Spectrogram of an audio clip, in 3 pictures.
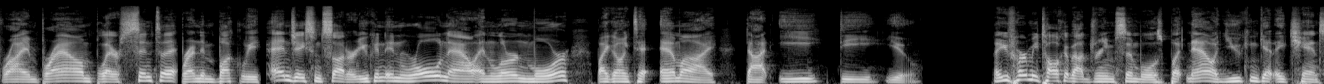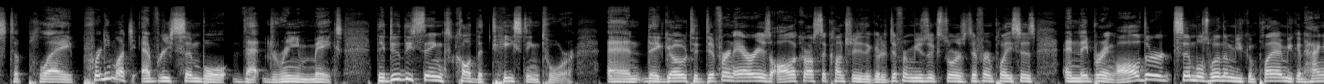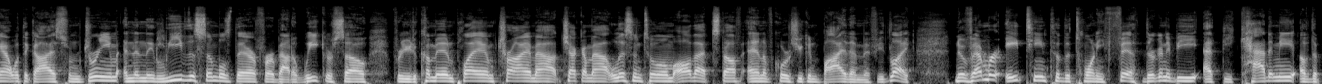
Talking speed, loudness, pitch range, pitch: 220 wpm, -13 LUFS, 125-160 Hz, 140 Hz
